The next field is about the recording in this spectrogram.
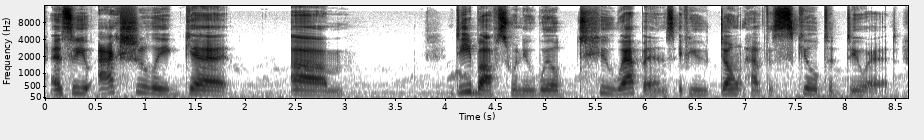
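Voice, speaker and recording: A woman casually commenting on her gameplay, thinking aloud with hesitant pauses and small chuckles. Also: lowish voice. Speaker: let's play gamer.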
